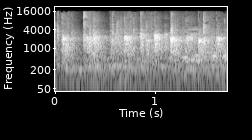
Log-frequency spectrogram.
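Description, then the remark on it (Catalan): An audience applauds for a couple of seconds: a dense, steady patter of many hands clapping, moderately loud, with murmuring voices mixed in. “Vale, podeu aplaudir, però una mica d'aplaudòmetre.”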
